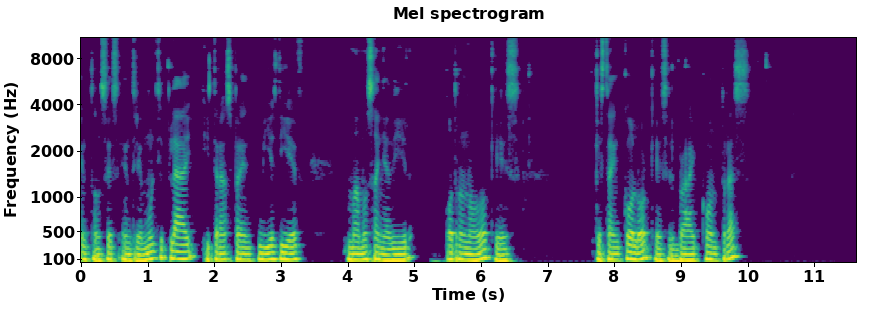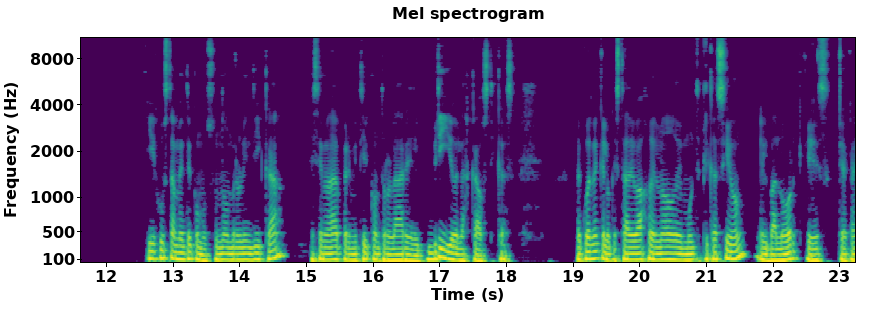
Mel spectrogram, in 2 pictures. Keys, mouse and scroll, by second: 1.1 click, 2.2-3.0 drag, 6.1 shift+a, 8.9 click, 10.1 click, 11.0-12.9 drag, 21.2 click.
